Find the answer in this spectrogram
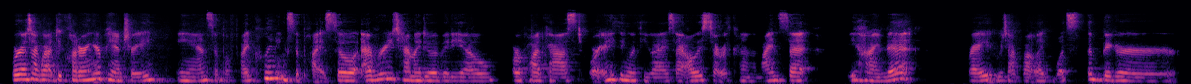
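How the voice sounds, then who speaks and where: This woman's lowish voice comes across husky over poor audio as she hosts a casual livestream. She chats and greets viewers, clearing her throat while her voice fades.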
